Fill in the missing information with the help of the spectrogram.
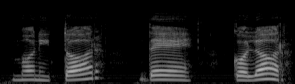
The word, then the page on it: monitor de color: Spanish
